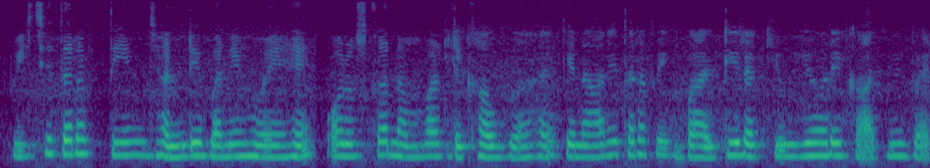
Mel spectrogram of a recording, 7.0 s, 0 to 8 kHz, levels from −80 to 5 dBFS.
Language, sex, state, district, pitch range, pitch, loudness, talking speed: Hindi, female, Maharashtra, Sindhudurg, 205-230 Hz, 220 Hz, -29 LUFS, 205 wpm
